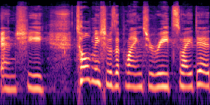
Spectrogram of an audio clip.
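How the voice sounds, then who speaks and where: Over noticeable background noise, a woman talks at a very fast pace with a fairly high pitch and fairly even intonation. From Nigeria, Lagos. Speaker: storyteller. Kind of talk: live storytelling. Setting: stage with audience.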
